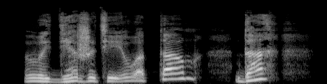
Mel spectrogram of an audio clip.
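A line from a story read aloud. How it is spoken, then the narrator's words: Sob. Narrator (Russian): Тед всхлипнул, не смог сдержаться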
